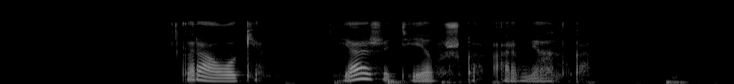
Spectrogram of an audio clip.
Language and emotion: Russian, sad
